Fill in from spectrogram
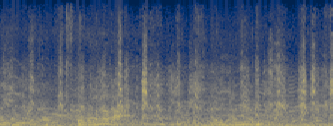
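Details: Seagull flock at Songdo, Busan, South Korea, a famous local sight: overlapping short harsh squawks and mewing calls from many birds against a steady low rumble of wind or traffic, with voices in the background.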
